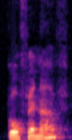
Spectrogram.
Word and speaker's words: Gorffennaf: Right, June in Welsh is spelt, is said as Mehefin, spelt M-E-H-E-F-I-N. July in Welsh is Gorffennaf, spelt as G-O-R-F-F-E-N-N-A-F.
